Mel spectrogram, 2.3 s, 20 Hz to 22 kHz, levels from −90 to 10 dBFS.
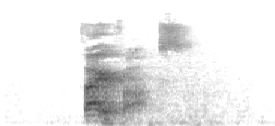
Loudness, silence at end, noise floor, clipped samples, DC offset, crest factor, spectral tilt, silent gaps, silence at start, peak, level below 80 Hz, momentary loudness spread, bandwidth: -24 LUFS; 0.75 s; -81 dBFS; under 0.1%; under 0.1%; 22 dB; -1.5 dB/octave; none; 0.7 s; -8 dBFS; -78 dBFS; 17 LU; 12 kHz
